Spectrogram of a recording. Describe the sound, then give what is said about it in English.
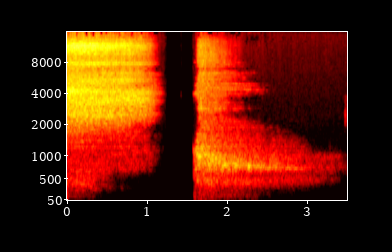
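A single deep breath is taken in a guided relaxation exercise: one long hissing inhale, a short silent hold, then a slow, sighing exhale that gradually fades away. “Take a deep breath with me right now.”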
